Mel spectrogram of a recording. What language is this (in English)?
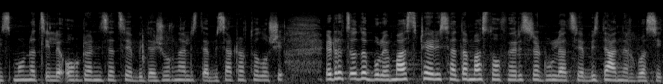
Romanian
